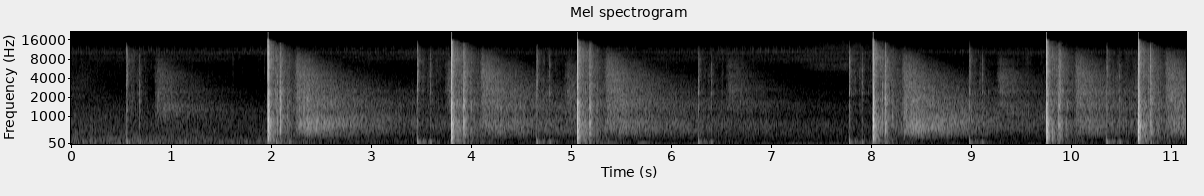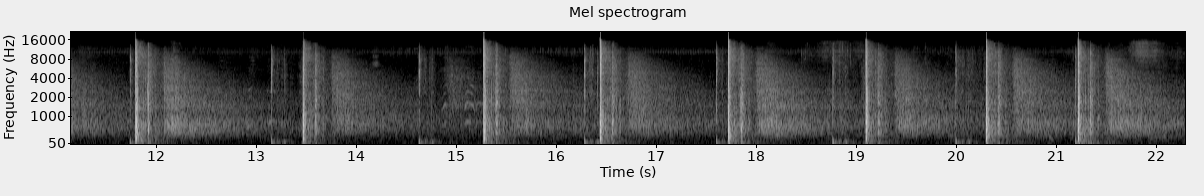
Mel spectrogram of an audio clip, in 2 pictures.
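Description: Aerial fireworks heard from a distance, fired one after another: sharp bangs about once a second from about two seconds in, each followed by a fading echo.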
